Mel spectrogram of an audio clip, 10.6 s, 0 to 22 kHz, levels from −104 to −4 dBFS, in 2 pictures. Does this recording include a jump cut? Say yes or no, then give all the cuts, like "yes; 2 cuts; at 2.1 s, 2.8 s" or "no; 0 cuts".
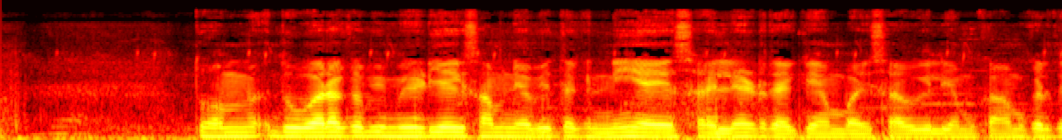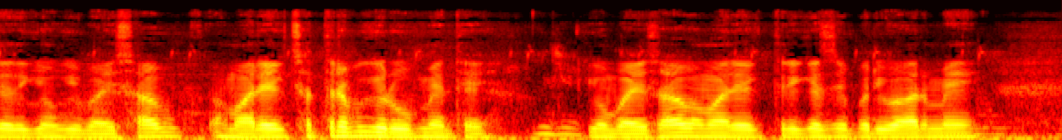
no; 0 cuts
